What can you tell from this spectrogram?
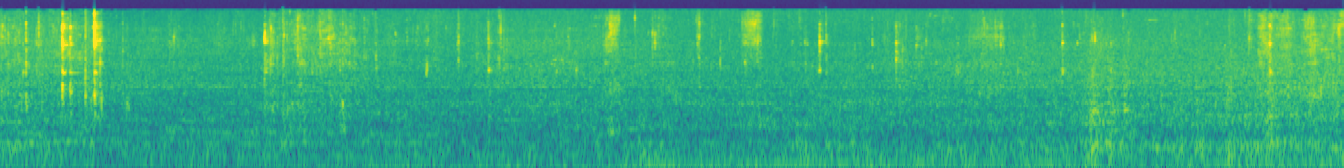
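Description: Clinks of bowls and chopsticks mixed with eating noises during a pho-eating contest, sharpest about a second in. A steady low rumble comes in louder about six seconds in.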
